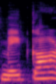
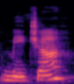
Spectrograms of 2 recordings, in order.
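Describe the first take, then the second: First: The word ends with a hard G and 'ar'. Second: The word ends with a soft J sound. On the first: The speaker calls it right. "instead of Midgar" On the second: The speaker calls it wrong. "I said Midja"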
